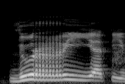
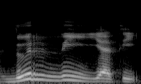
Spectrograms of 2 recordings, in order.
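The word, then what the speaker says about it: ذُرِّيَّتِي: mengucapkan huruf ro ya huruf ro itu jangan getarannya jangan terlalu banyak jadi bukan zurriyati bukan zurriyati ya getarannya tidak terlalu banyak sedikit saja dzurriyati ya jadi perlu hati-hati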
